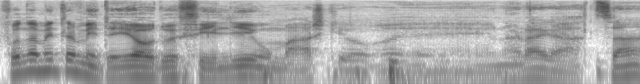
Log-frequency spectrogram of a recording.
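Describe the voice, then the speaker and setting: The speaker is a man going at a fairly quick pace. His recording is very clean, and the background is silent. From Veneto, northeast Italy. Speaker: entrepreneur, company founder. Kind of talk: podcast interview. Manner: halting, many restarts.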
